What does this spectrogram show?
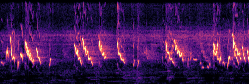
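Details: Lombok yellow white-eye 'ciak ciak' lure call for sluggish birds: clusters of quick high descending chirps, three bursts separated by short silences, a faint steady high hiss behind.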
